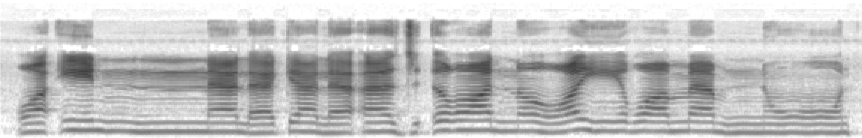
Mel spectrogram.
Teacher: नून मुशद्दिद है, इसको गुन्ना करने और कैफ को बारीक पढ़ना है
